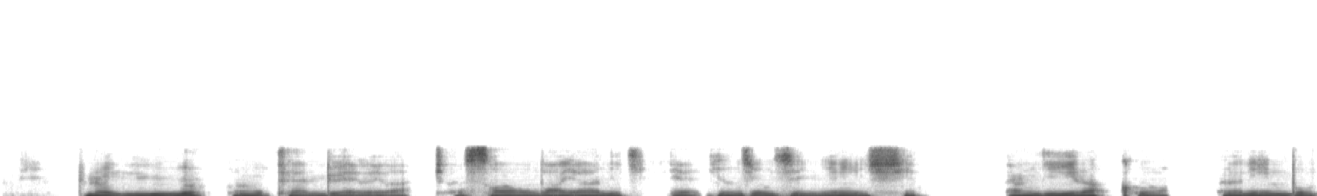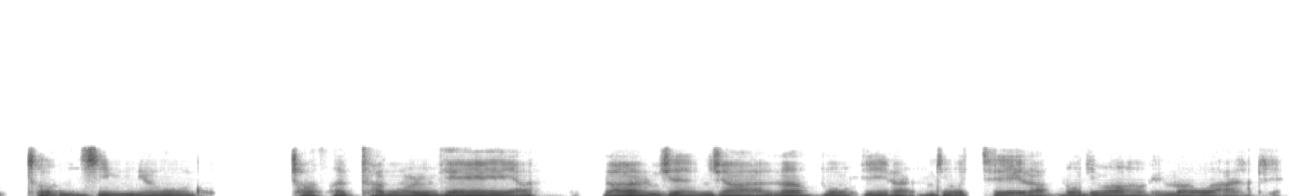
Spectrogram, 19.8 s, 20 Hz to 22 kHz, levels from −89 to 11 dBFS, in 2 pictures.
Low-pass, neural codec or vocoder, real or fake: 5.4 kHz; codec, 16 kHz, 1 kbps, FunCodec, trained on Chinese and English, 50 frames a second; fake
